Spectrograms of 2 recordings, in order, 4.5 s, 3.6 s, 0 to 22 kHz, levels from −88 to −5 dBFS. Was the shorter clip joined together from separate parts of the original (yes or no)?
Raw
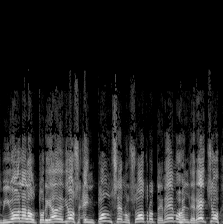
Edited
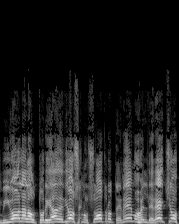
yes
